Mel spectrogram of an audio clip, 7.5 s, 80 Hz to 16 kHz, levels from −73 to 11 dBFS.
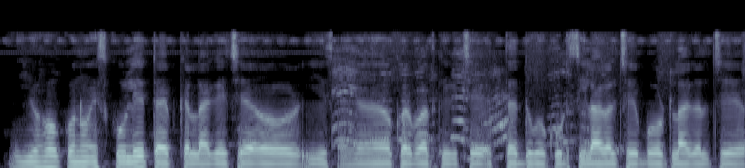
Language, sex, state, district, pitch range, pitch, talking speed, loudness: Hindi, male, Bihar, Bhagalpur, 105-110 Hz, 105 Hz, 175 wpm, -17 LUFS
